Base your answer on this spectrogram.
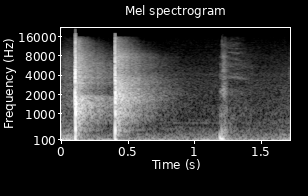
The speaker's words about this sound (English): Well, then I think from the shadows, you just hear a clap.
